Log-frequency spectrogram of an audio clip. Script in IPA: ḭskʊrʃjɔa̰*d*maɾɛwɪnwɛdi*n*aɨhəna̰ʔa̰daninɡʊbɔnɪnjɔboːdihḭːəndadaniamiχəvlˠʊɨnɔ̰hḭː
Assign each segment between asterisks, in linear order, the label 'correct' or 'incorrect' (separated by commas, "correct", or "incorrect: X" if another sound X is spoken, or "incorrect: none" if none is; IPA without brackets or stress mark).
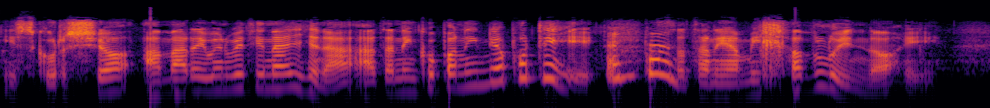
incorrect: none, correct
